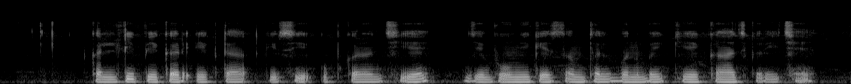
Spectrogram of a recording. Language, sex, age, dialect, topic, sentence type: Maithili, male, 18-24, Eastern / Thethi, agriculture, statement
